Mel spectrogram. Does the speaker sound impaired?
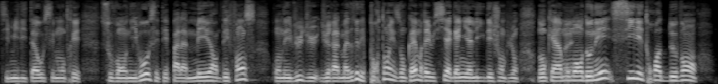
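No.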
